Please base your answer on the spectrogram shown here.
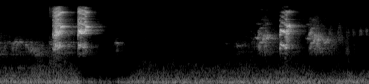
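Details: Yellow-mutation Fischer's lovebirds give harsh, high shrieking chirps in two short bursts, a pair near the start and a longer rasping cluster about two seconds later.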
